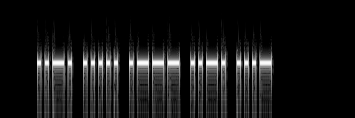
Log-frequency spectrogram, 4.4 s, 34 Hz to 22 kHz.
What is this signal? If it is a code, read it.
Morse code, heard as a keyed tone, about 25 wpm, 700 Hz. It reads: F5JFV
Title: DXCC-100 Call Signs - 5 Characters - Repeated 2x - 25wpm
